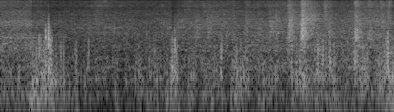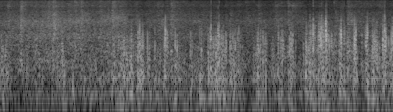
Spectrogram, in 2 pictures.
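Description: Express passenger train running at speed, heard from the coach: its wheels clatter over the rails in irregular clacks under a constant rumble, with wind buffeting the microphone.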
